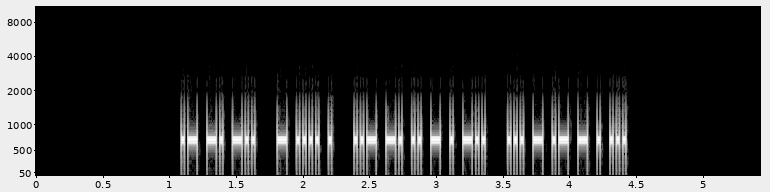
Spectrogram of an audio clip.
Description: Morse code, heard as a keyed tone, about 49 wpm, 700 Hz. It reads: AND THE UNITED STATES
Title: Sets of 4 Words 50wpm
